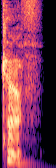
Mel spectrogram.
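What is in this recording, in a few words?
"caff", English, British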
